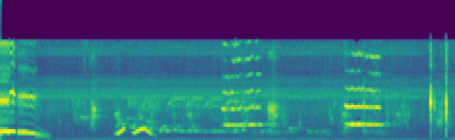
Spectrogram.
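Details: White-rumped shama from Borneo in mental training, giving a loud descending whistle, paired arched notes, a soft trailing whistle and high thin notes, with clicks and low hum.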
